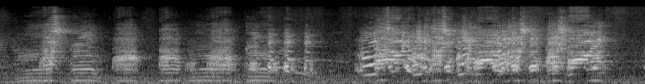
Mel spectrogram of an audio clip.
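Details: Flock of domestic geese giving rapid nasal honks, roughly three per second at first, then a louder burst of many overlapping harsh calls; ducks also calling in a noisy scene recorded 13 August 2016.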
